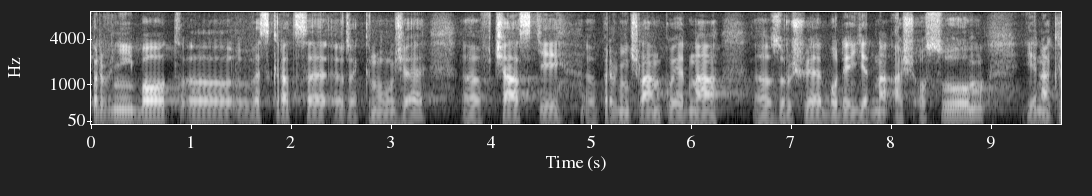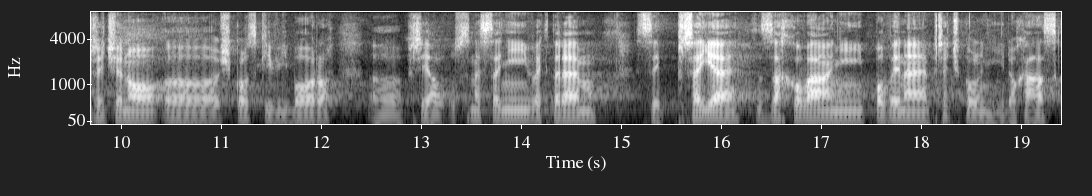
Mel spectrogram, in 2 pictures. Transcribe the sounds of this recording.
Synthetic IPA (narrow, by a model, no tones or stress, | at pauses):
pr̩vɲiːbo̞t̪ | vɛskɾat̪sɛrɛknuʒɛ | ft͡ʃaːscɪpr̩vɲiːt͡ʃlaːŋkujɛdna | zɾuʃujɛbo̞dɪjɛdnaʔaʃʔo̞sum | jɪnakr̝ɛt͡ʃɛno̞ | ʃko̞lskiːviːbo̞ɾ | pr̝̥ɪjalʔusnɛsɛɲiːvɛkt̪ɛɾɛːm | sɪpr̝̥ɛjɛzaxo̞vaːɲiːpo̞vɪnɛːpr̝̥ɛt̪ʃko̞lɲiːdo̞xaːskɪ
